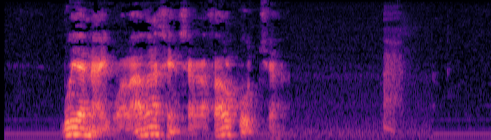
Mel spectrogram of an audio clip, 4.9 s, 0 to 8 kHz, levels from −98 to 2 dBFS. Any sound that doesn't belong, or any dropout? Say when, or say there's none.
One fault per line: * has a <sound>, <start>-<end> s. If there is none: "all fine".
* has a throat clearing, 3.8-4.2 s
